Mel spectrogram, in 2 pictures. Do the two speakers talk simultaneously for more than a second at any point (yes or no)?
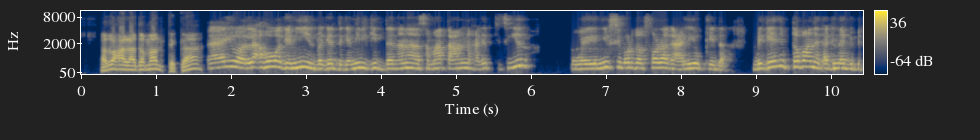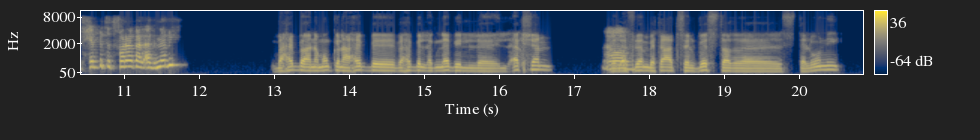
no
